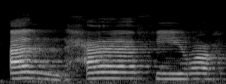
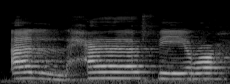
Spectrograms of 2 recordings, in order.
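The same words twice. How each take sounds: Both takes have the same delivery.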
